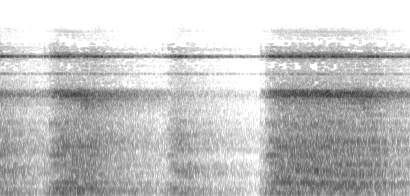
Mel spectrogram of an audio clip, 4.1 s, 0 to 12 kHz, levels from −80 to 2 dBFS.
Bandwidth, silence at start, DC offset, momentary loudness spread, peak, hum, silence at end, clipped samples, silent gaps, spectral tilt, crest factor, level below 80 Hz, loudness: 7.8 kHz; 0 s; under 0.1%; 17 LU; -6 dBFS; none; 0 s; under 0.1%; none; -4 dB/octave; 16 dB; -44 dBFS; -19 LUFS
